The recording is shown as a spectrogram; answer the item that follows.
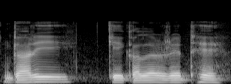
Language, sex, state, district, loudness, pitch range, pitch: Hindi, male, Arunachal Pradesh, Papum Pare, -15 LUFS, 100-115 Hz, 105 Hz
